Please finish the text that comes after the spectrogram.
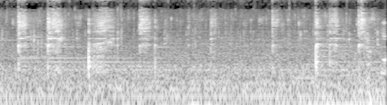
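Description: Chopped garlic and ginger frying in oil in a Chinese wok for chilli chicken: a constant crackling sizzle broken by repeated sharp scrapes and clatters of a spatula stirring, close and fairly loud.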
